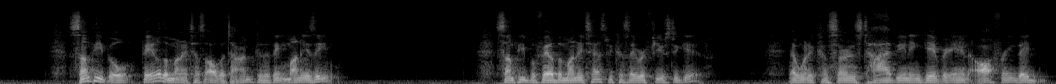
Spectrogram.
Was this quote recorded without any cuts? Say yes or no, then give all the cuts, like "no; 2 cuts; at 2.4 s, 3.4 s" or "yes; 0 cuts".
yes; 0 cuts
